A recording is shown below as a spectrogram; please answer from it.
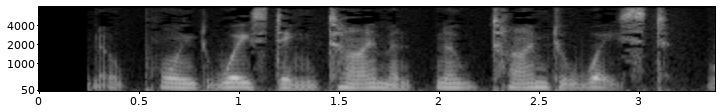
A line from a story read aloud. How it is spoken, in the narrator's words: Rand muttered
